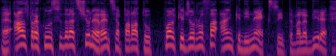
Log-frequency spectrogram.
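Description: The man's voice shows ordinary pitch variation, and the sound is dry with no echo. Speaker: political correspondent. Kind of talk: news report. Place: street. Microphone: handheld.

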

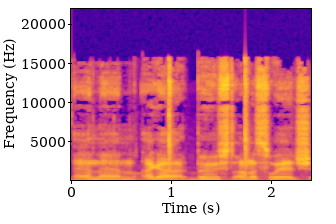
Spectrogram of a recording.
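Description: Clear music plays behind a man whose intonation stays fairly even. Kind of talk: tutorial. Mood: relaxed, casual. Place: car. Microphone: phone near.

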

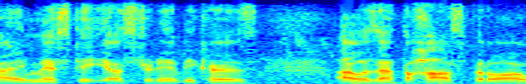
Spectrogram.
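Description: Man at a moderate pace, dry sound with no echo, noticeable background noise. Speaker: vlogger. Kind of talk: casual vlog chat. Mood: calm, reflective, slightly somber. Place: street. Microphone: phone near.

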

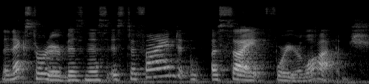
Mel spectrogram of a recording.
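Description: A woman's voice in audible room echo. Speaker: reader of a children's novel. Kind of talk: read-aloud storytelling with character voices. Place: home room. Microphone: phone near.

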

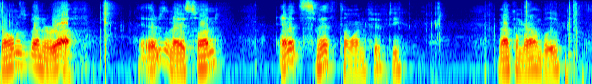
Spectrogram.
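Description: Somewhat unhurried speech, with clearly audible noise in the background. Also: man. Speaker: card break host. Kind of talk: live card break commentary. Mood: upbeat, pleased. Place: home room. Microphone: webcam.

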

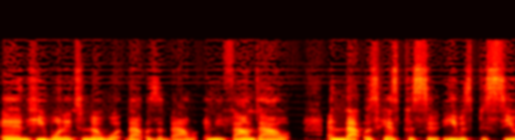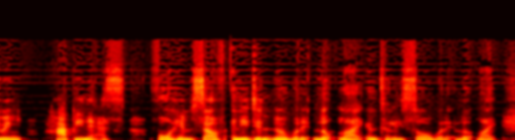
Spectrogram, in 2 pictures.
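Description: Somewhat breathy and fairly low for a woman, her voice moves at a fairly quick pace with ordinary pitch variation, in a dry sound with no echo over a quiet background. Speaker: talk show host. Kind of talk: call-in radio show talk. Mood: warm, lively, laughing. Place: home room. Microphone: studio mic.

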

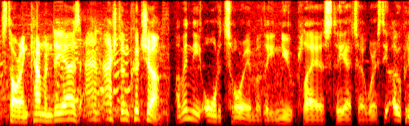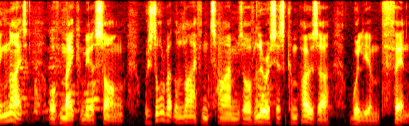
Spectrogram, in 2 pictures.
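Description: A man with a British accent talks at a fairly quick pace, his pitch swinging very widely, the sound dry with no echo and noticeable background noise behind him. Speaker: presenter, TV and radio broadcaster, event host, voice-over. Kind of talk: TV interview and red-carpet presenting. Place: hall.

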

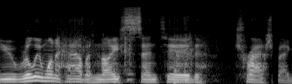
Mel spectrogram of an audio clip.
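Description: This man's voice sits fairly low, with ordinary pitch variation. The sound is dry with no echo, though light background noise is present. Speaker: van dweller vlogger. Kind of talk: casual vlog chat. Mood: candid, lightly humorous. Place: car. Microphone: phone near.

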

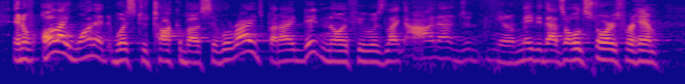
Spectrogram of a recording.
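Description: With ordinary pitch variation, this man talks at a fairly quick pace. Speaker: event host. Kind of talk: panel opening remarks. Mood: warm, reflective. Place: hall. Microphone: lapel.

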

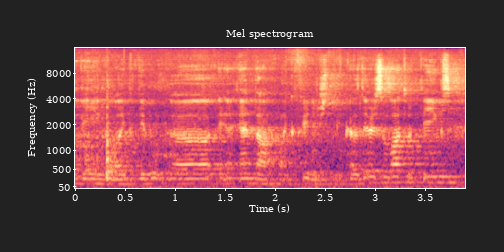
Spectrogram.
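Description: A man speaks at a fairly quick pace, with audible room echo and noticeable background noise. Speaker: panel moderator. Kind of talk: moderator introduction. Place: stage.

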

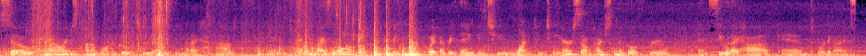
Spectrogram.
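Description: A woman speaks with ordinary pitch variation. Loud background noise fills the recording. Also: moderate pace. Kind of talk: casual vlog chat. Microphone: phone near.

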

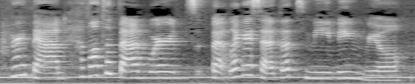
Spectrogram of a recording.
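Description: Music plays in the background. A woman talks at a moderate pace. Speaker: vlogger. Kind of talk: casual vlog chat. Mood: apologetic, light laughter. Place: kitchen. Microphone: phone near.

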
